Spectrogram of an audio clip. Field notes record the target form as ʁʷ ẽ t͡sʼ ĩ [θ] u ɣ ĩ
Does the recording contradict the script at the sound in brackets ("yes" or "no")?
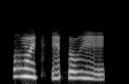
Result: no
